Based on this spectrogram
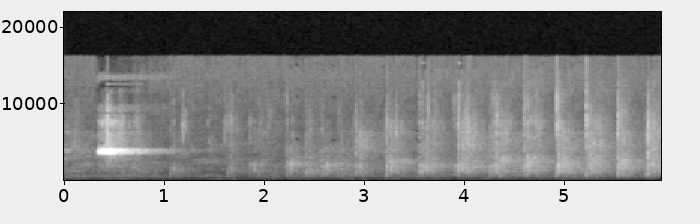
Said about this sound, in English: Her bench clapping.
